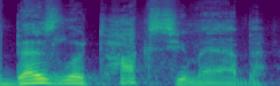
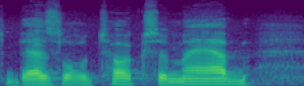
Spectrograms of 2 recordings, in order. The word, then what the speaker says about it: bezlotoxumab: I warned you there was a drug I might have trouble pronouncing, and here it comes. It's Bezlotoxumab.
